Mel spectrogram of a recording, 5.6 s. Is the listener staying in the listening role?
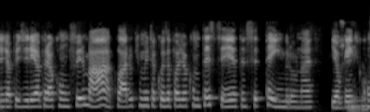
Yes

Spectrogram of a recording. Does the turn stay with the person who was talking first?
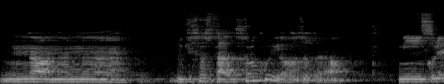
Yes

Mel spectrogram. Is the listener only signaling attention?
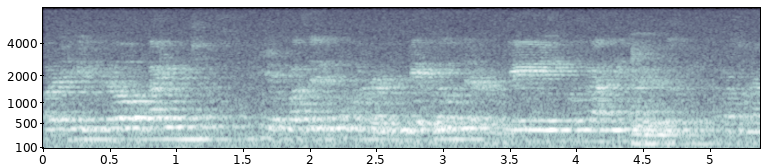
Yes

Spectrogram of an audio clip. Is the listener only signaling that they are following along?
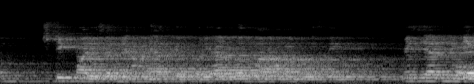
Yes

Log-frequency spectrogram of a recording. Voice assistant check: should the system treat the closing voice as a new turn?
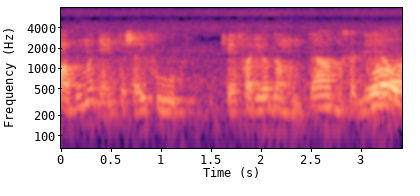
Yes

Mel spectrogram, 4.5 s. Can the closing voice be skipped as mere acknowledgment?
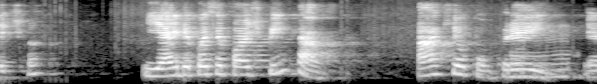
Yes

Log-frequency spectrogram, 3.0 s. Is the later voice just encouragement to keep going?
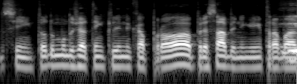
No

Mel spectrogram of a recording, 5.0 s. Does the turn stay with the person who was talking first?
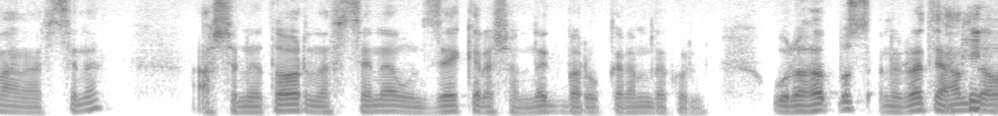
Yes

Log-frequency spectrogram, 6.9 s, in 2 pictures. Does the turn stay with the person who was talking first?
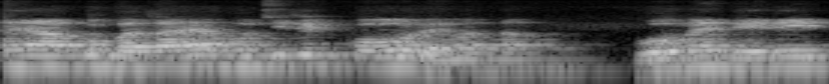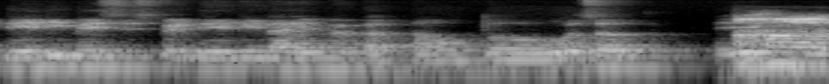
No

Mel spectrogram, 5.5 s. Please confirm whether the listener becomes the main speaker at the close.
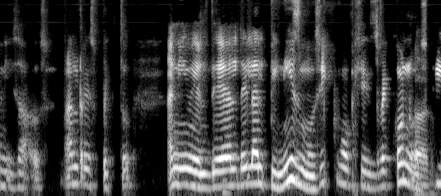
No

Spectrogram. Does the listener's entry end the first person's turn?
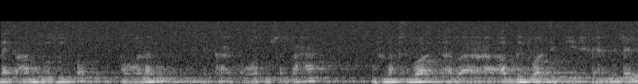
Yes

